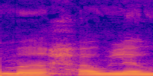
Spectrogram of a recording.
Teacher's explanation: ما حولہ یہ جو الٹا پیش ہا کے اوپر آ رہا ہے اس کو ہم 1 الف کی مقدار کھینچ کے پڑھتے ہیں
